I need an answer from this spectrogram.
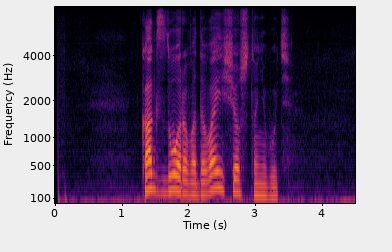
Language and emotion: Russian, positive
